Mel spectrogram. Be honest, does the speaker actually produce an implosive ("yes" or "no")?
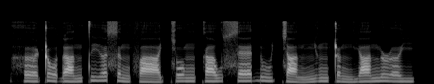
yes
